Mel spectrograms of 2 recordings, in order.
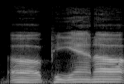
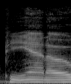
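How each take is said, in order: First: The word ends with an 'ah' sound. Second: The word ends with an 'oh' sound. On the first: The speaker calls it wrong. "it came out piana" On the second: The speaker calls it right. "instead of piano"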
